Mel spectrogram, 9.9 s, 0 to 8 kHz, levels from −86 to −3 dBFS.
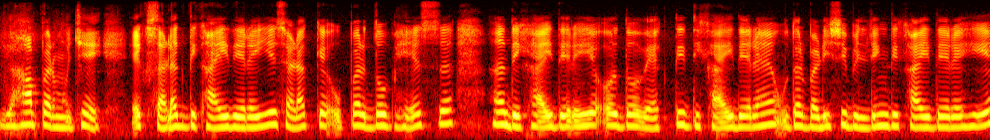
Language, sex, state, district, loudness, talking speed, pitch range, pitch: Hindi, female, Chhattisgarh, Bilaspur, -23 LUFS, 205 wpm, 185-215 Hz, 200 Hz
